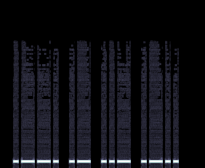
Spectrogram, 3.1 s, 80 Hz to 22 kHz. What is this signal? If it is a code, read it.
Morse code, heard as a keyed tone, about 20 wpm, 1000 Hz. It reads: PAUL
